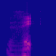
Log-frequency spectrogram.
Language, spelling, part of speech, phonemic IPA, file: French, v, character, /ve/, LL-Q150 (fra)-v.wav
- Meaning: the twenty-second letter of the basic modern Latin alphabet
